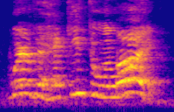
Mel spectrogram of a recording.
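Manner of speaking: bewildered. Acted. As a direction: ask it bewildered and lost. Character wonders aloud.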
